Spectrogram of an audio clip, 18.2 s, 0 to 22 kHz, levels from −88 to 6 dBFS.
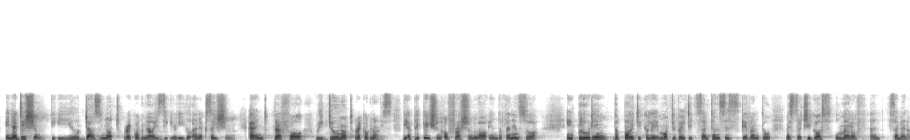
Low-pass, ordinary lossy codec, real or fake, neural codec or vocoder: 7.2 kHz; none; fake; codec, 44.1 kHz, 2.6 kbps, SNAC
